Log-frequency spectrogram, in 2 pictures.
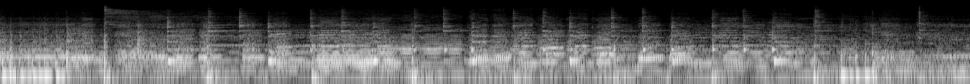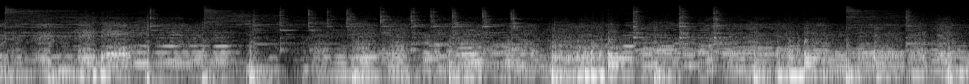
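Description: Live dance band playing: a saxophone section carries the melody over busy timbale, cymbal and drum-kit percussion.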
